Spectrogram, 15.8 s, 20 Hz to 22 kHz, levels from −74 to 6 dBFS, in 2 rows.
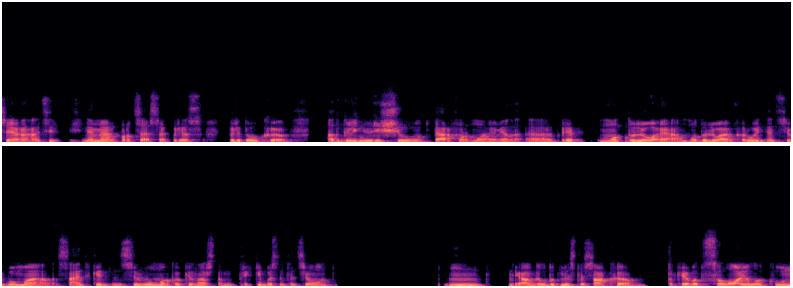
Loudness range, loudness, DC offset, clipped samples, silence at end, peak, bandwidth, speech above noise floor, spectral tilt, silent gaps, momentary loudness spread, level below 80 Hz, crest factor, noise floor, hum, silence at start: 4 LU; -19 LUFS; under 0.1%; under 0.1%; 0 s; -2 dBFS; 8 kHz; over 72 dB; -7 dB/octave; none; 8 LU; -68 dBFS; 18 dB; under -90 dBFS; none; 0 s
